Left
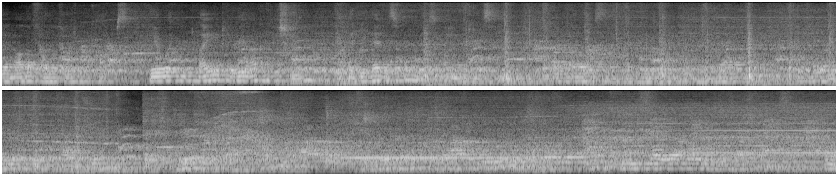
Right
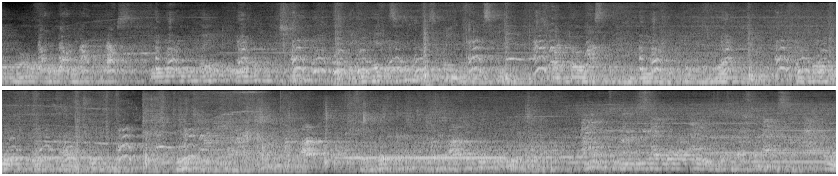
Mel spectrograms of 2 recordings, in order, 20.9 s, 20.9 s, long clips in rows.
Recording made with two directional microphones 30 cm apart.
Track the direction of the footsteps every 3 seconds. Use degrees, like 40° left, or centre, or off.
off, 40° right, 50° left, 10° left, 50° right, 60° right, off.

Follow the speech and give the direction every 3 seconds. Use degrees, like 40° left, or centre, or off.
50° left, 10° left, 30° right, 50° right, 60° right, 60° right, 70° right.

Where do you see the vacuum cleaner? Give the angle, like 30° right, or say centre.
30° left.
